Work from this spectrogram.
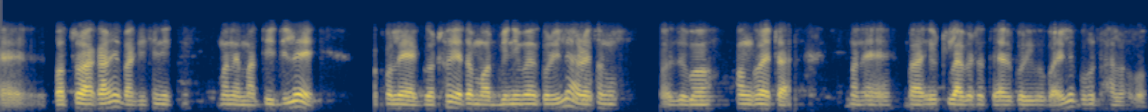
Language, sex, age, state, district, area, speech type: Assamese, male, 45-60, Assam, Goalpara, urban, conversation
